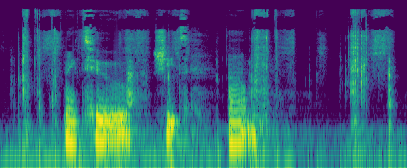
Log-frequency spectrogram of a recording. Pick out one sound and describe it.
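A tape roller clicks and rolls along paper.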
